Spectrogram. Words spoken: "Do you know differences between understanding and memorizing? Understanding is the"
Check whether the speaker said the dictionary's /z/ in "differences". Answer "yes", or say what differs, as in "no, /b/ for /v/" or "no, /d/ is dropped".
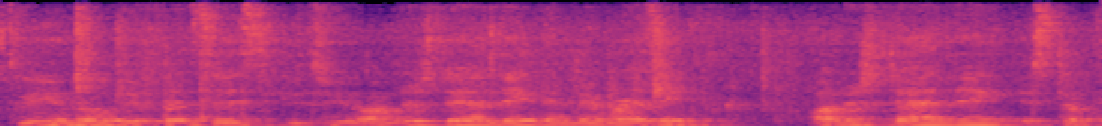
yes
